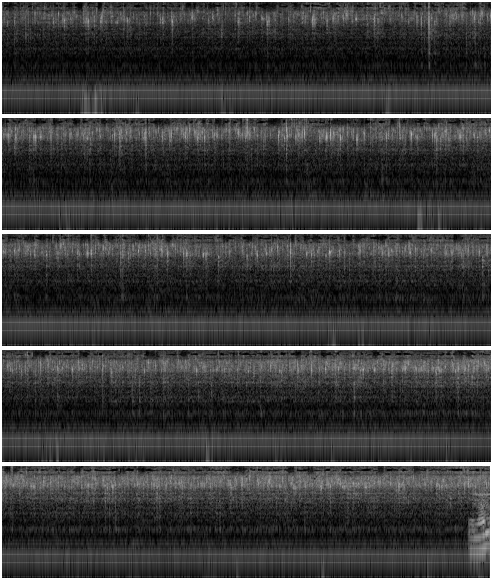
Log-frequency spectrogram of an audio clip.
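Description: Beef stew meat fries in bacon grease over medium heat, a dense, steady sizzle and crackle with an underlying hum throughout, close and fairly loud, no voices.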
